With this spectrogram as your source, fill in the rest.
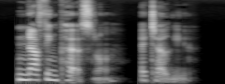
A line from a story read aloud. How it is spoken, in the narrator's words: Severus says flatly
